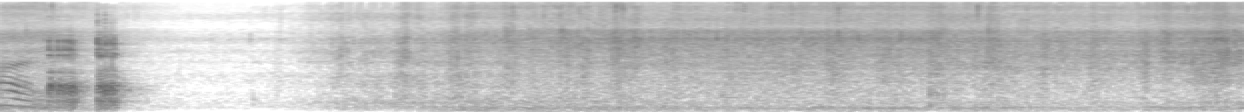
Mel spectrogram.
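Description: Minced garlic stir-fried in a pan for a simple minced-pork dish: after a couple of utensil knocks and a brief lull, a loud, steady sizzle builds and holds to the end.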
